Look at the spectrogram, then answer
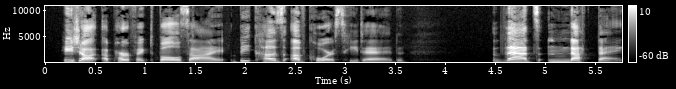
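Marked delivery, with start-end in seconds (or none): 4.5-5.8 dismissive, contemptuous, swooping, sneering scorn. Jin Zixun steps up to shoot after Jin Zixuan, sneering. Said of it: "Jin Zixun sneered".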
